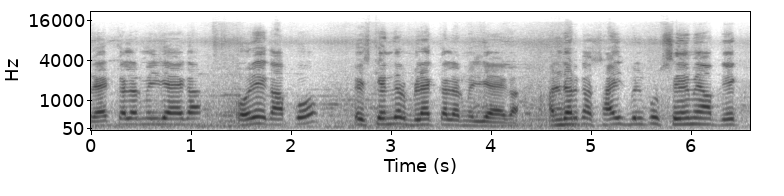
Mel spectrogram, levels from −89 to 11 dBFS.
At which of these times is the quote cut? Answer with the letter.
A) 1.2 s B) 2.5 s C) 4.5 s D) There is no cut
D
